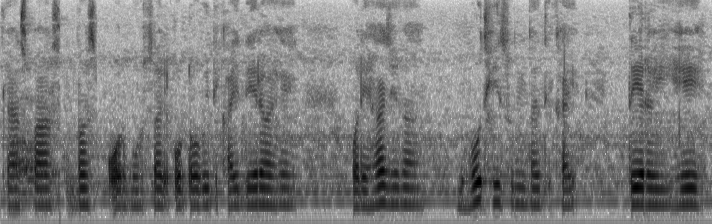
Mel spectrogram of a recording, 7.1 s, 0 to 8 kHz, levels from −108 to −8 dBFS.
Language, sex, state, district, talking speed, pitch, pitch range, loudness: Hindi, male, Chhattisgarh, Balrampur, 175 wpm, 175 Hz, 170-180 Hz, -19 LUFS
